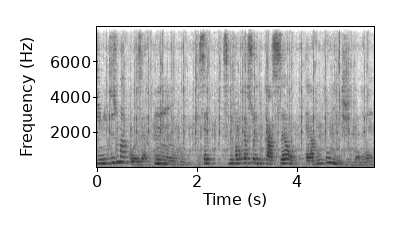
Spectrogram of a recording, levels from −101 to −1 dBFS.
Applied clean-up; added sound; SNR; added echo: none; Mechanisms; 14 dB; reverberation time 0.3 s.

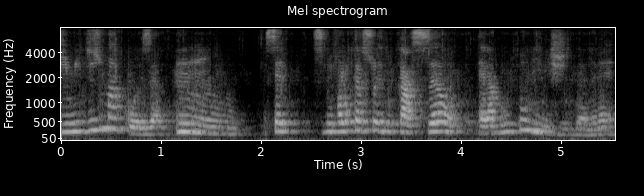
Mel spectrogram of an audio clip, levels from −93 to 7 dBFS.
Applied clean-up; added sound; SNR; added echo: neural separator model SepFormer DNS4.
